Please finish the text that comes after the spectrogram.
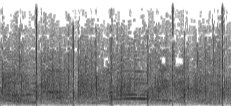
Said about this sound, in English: So clap your hands, all you people. Shout unto God.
